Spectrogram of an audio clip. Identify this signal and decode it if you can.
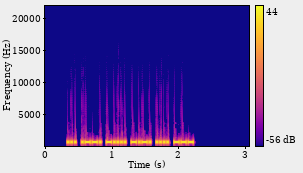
Morse code, heard as a keyed tone, about 45 wpm, 700 Hz. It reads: SP6CHO
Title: DXCC-100 Call Signs - 6 Characters - Repeated 3x - 45wpm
